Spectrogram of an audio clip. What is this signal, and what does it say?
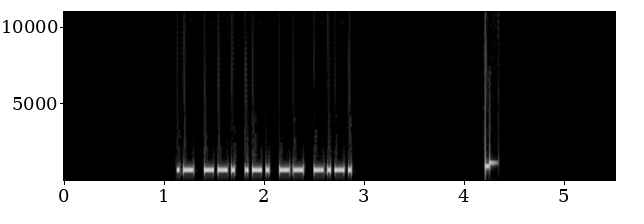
Morse code, heard as a keyed tone, about 36 wpm, 690 Hz. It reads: AGRMC
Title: Code Groups - 5 Letters - 35wpm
